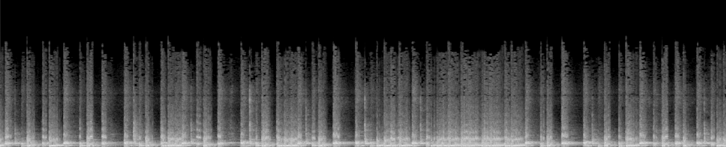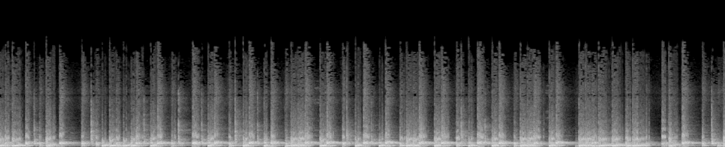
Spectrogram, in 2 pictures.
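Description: Small Dominican tambora with newly mounted hide heads, played with a stick on one head and the hand on the other in a fast, steady rhythm. The heads ring with a clear pitch under each stroke, as the fresh skins are tried out.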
